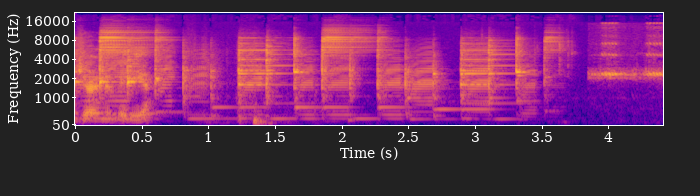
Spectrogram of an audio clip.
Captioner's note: phone rings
